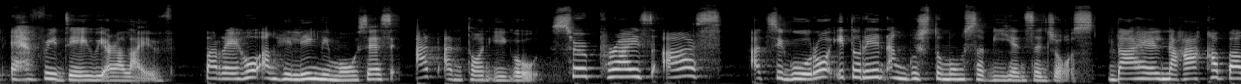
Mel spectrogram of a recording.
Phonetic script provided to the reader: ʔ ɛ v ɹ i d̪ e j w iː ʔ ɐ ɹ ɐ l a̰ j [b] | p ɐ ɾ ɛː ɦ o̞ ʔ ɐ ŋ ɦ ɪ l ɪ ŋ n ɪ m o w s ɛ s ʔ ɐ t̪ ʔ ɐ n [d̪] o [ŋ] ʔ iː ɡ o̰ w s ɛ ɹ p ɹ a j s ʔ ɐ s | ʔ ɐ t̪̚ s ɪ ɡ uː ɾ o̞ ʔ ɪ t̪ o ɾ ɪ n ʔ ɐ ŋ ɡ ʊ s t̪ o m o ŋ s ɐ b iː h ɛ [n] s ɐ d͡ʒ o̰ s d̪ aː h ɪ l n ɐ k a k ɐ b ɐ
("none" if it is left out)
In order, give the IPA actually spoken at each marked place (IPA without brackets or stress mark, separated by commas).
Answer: v, t̪, n, n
